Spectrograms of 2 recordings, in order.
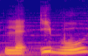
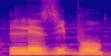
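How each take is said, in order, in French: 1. Les mots se disent séparément, sans son de liaison. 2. Les mots sont liés par un son de liaison z. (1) "Le H aspiré bloque toutes les liaisons ou enchaînements. On dit" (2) "et pas"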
